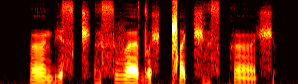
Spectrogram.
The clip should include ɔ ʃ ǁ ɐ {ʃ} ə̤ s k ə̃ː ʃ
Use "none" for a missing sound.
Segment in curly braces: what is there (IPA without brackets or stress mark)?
t͡ʃ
